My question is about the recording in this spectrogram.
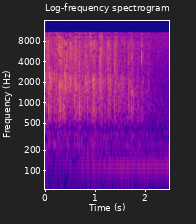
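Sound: audience hand clapping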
